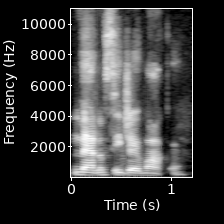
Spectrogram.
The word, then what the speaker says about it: Madam C.J. Walker: I think it's Adam C.J. Walker. – Madam C.J. Walker. – Madam C.J. Walker, right.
